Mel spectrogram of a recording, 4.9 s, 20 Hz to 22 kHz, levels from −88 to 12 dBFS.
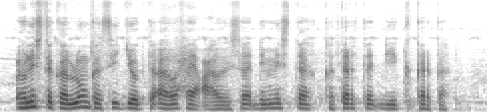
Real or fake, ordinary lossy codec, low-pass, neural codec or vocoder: fake; none; none; vocoder, 44.1 kHz, 128 mel bands, Pupu-Vocoder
